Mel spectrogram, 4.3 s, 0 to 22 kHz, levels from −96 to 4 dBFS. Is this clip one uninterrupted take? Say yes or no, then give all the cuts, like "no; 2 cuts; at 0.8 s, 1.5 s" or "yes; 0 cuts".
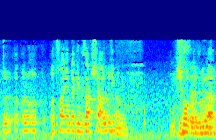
no; 1 cut; at 2.3 s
